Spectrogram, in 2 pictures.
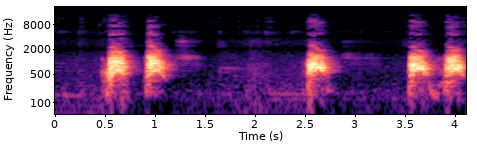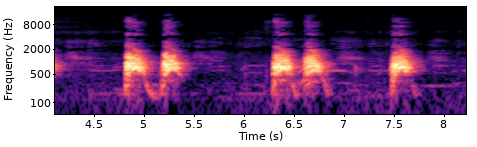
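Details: Indoors on a rainy day, Rico the Maltese barks while tracking a skunk's smell, likely under the house: quick doubled barks and single yaps separated by pauses of about a second or two, with no other noise.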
